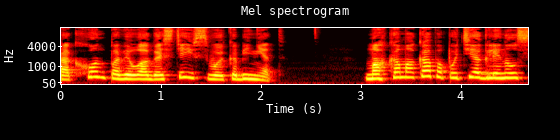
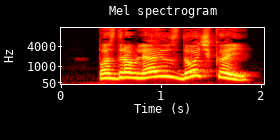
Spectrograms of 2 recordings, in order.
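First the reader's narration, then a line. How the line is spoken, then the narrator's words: Shout. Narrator (Russian): крикнул Махкамака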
